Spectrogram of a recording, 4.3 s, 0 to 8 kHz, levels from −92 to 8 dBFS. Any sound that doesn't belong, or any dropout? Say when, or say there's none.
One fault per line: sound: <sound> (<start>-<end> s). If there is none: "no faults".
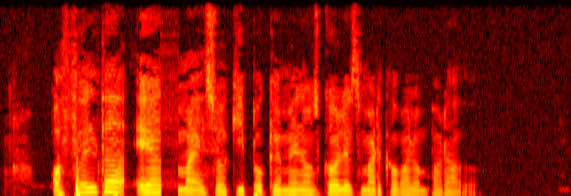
sound: dropout (1.2-1.3 s)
